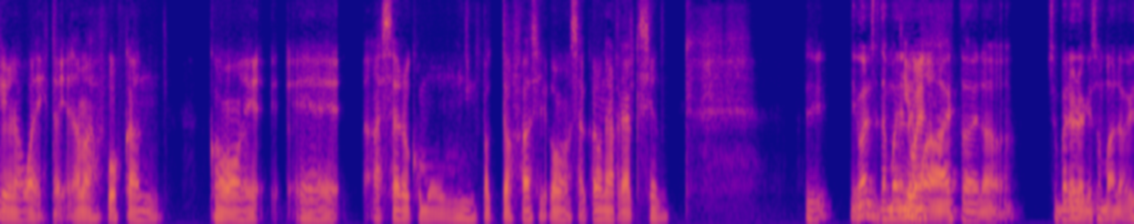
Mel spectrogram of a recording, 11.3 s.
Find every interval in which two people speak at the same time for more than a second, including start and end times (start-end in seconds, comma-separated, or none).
none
